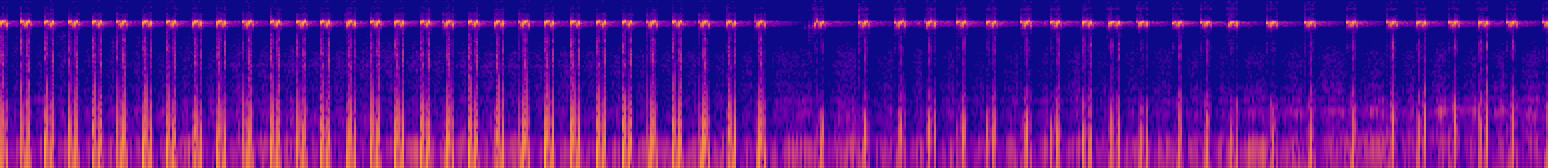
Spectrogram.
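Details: Captive pet cricket singing a long bout of high, ringing chirps, around four per second, steady and loud, broken by one brief pause halfway before resuming at the same even pace.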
